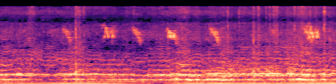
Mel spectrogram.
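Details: Busy entrance of a wild feral honey bee colony, worker bees coming and going: continuous layered humming plus frequent short whizzing passes of single bees, about one every half second.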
